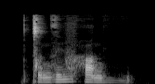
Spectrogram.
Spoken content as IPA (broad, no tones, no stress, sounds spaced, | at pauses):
ǀ ɯ n z i v h ɑ n i̤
